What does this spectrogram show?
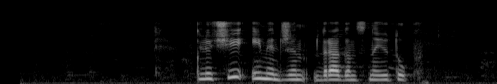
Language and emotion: Russian, neutral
